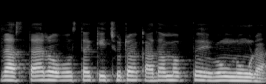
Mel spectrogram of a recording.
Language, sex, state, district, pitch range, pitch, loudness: Bengali, female, West Bengal, Alipurduar, 185-195 Hz, 190 Hz, -16 LUFS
